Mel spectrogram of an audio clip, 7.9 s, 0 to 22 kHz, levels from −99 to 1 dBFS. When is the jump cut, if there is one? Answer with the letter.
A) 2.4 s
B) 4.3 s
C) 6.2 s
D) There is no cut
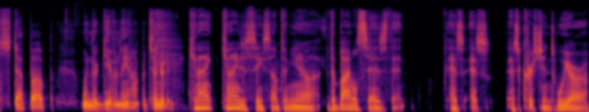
B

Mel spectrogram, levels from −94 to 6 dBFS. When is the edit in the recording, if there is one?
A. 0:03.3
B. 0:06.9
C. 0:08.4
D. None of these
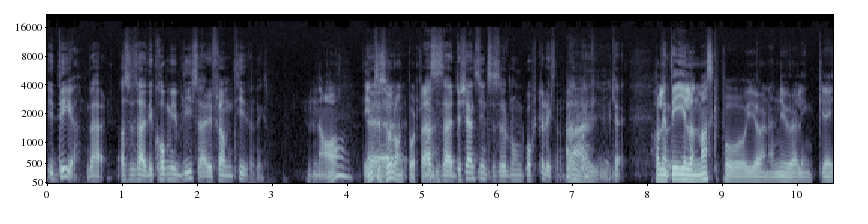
B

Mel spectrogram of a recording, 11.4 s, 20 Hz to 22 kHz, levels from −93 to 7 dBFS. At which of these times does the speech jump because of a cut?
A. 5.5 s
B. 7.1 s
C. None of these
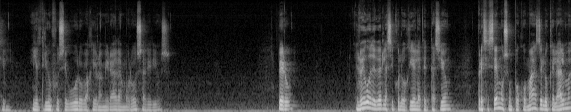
C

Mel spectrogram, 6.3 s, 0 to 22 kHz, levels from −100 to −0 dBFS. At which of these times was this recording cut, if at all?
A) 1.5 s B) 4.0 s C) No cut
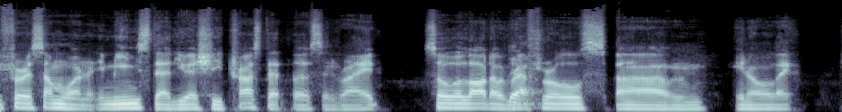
C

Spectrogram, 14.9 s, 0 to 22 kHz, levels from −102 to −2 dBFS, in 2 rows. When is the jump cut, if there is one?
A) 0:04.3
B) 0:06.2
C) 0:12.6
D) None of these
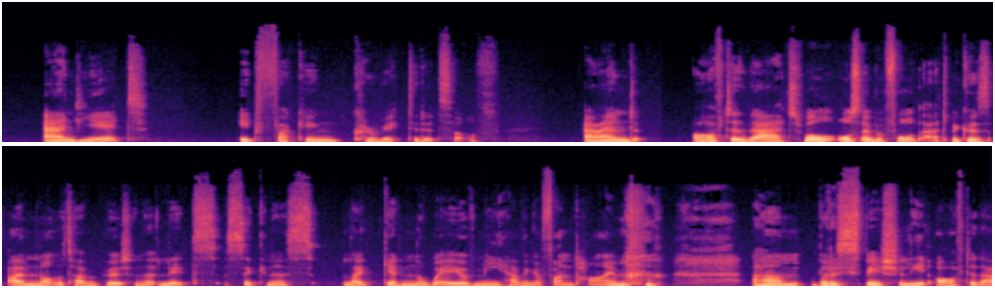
A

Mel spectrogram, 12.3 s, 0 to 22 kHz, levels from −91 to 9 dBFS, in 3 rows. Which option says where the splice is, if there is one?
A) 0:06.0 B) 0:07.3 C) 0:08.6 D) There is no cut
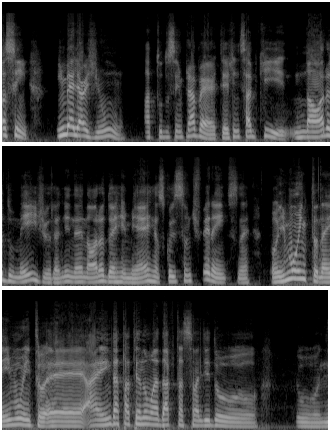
B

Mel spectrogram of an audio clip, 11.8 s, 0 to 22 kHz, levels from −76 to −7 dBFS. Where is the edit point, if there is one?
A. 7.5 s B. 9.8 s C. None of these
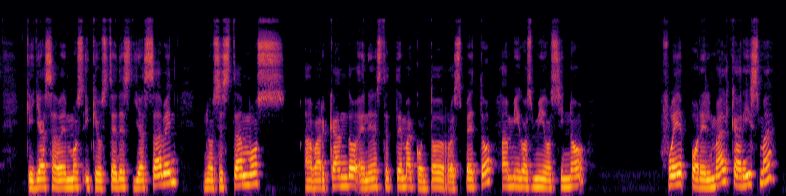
A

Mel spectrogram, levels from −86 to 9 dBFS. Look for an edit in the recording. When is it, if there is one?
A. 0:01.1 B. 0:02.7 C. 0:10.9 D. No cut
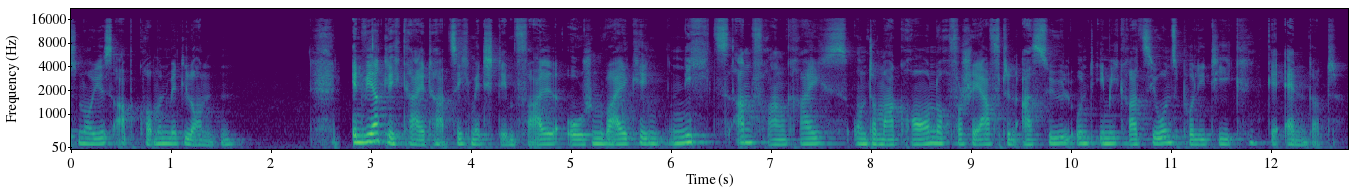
B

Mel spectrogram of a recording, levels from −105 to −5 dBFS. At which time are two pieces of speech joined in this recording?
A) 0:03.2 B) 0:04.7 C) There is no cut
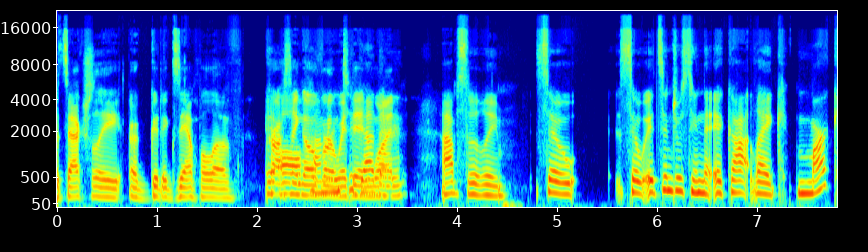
B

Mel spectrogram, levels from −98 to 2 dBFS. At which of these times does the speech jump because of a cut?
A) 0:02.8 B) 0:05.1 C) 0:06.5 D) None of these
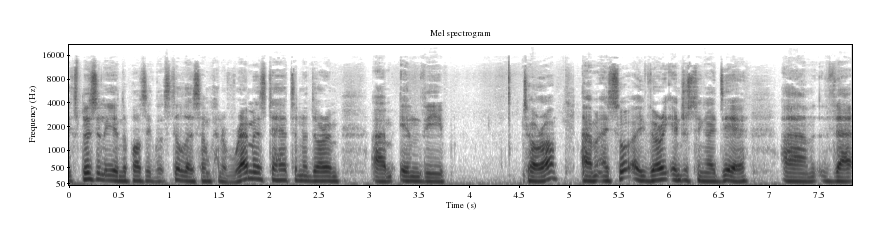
B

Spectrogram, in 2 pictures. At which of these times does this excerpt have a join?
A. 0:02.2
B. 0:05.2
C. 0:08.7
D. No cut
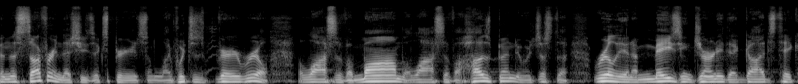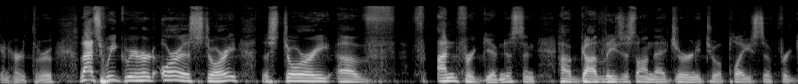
A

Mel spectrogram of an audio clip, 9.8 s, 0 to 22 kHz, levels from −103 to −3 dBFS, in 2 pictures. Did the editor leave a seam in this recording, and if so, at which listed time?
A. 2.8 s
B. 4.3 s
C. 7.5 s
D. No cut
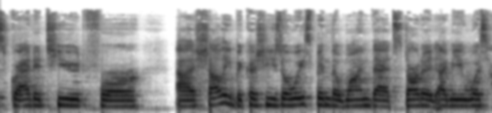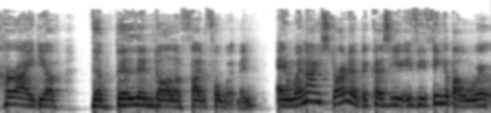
D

